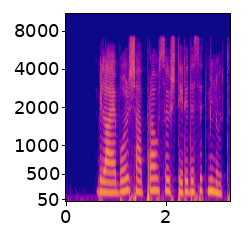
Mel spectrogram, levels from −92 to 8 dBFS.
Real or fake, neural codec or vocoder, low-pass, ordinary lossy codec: real; none; 7.2 kHz; none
